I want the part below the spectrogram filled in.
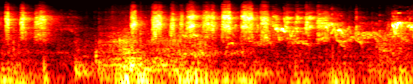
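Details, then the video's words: Parrots chattering in dense, high-pitched chirps and squawks, many overlapping calls in quick succession with short bright bursts throughout. "Parrot chirping sounds"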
